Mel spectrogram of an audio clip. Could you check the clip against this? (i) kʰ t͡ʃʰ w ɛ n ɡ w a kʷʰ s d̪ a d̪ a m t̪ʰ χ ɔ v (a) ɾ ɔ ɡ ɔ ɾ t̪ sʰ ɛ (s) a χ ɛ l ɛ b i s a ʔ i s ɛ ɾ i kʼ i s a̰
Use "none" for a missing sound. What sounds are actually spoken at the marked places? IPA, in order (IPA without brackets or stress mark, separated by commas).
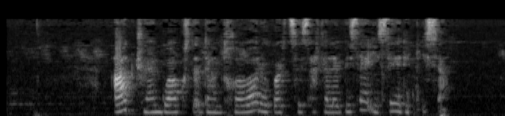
a, a, s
